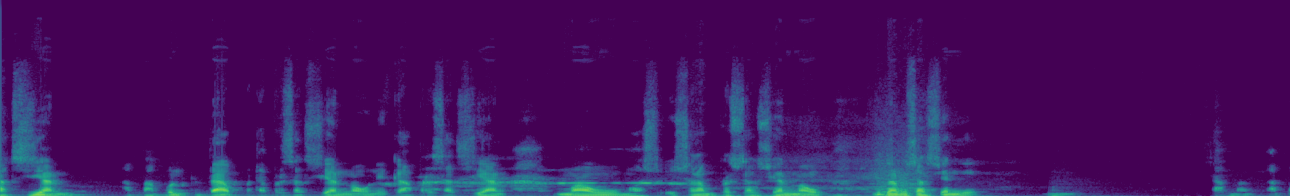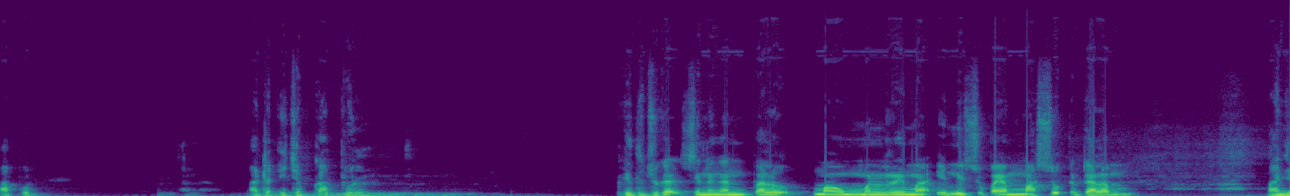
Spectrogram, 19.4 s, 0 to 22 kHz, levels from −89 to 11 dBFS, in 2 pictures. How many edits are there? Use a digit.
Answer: 0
